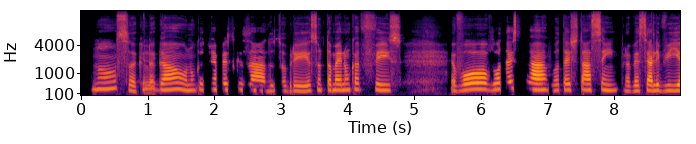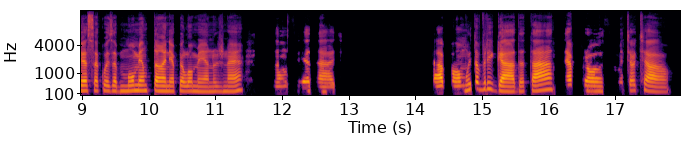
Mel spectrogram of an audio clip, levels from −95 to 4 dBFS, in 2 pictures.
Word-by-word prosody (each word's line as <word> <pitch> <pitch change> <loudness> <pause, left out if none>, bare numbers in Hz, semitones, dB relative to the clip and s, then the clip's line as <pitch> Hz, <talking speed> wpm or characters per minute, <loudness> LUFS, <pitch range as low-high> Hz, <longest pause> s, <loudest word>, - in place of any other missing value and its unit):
Nossa, 245 -5 -4
que - - -16
legal! 225 - 0
Nunca 210 +2 -9
tinha 230 - -5
pesquisado 215 -4 -3
sobre 185 0 -8 0.2
isso, 200 +3 -5
também 215 0 0
nunca 225 +2 -4
fiz. 210 -3 -3 0.7
Eu - - -5
vou 235 +4 +5
vou 235 +3 -2
testar, 240 -3 +4
vou 205 +1 -9
testar 220 +1 0
sim, 215 -2 -4
pra 185 - -10
ver 190 +1 -5
se 195 - -1
alivia 200 0 +2
essa 195 0 +1
coisa 190 -1 -3
momentânea 190 -1 +1
pelo 180 0 -1
menos, 170 -1 -5
né, 175 +4 -2 0.5
da 175 - -6
ansiedade. 175 -2 -3 1.5
Está 180 +1 +7
bom, 185 0 +1
muito 230 +6 0
obrigada, 190 -9 +3
tá? 200 +6 +5
Até 210 -3 -1
a - - +3 0.2
próxima, 180 -2 +2 0.3
tchau 200 0 -3
tchau. 170 -6 +1
200 Hz, 135 wpm, -24 LUFS, 180-225 Hz, 1.5 s, Está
